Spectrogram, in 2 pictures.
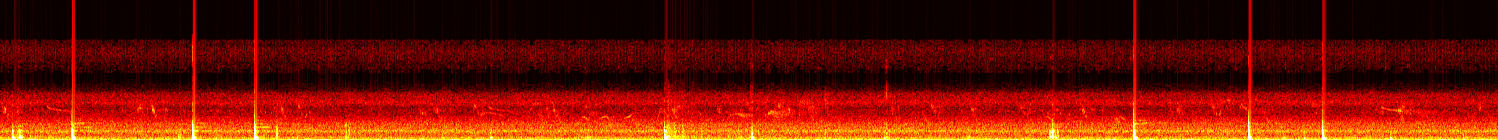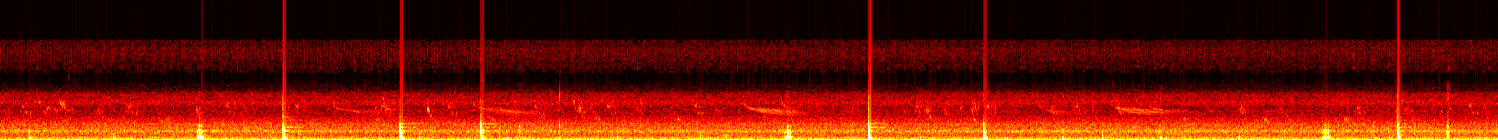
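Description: A basketball bouncing on an asphalt court. Sharp single bounces come in clusters of two or three, about five times over the stretch, each cluster as the ball comes down after a shot, over a steady low background hum.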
